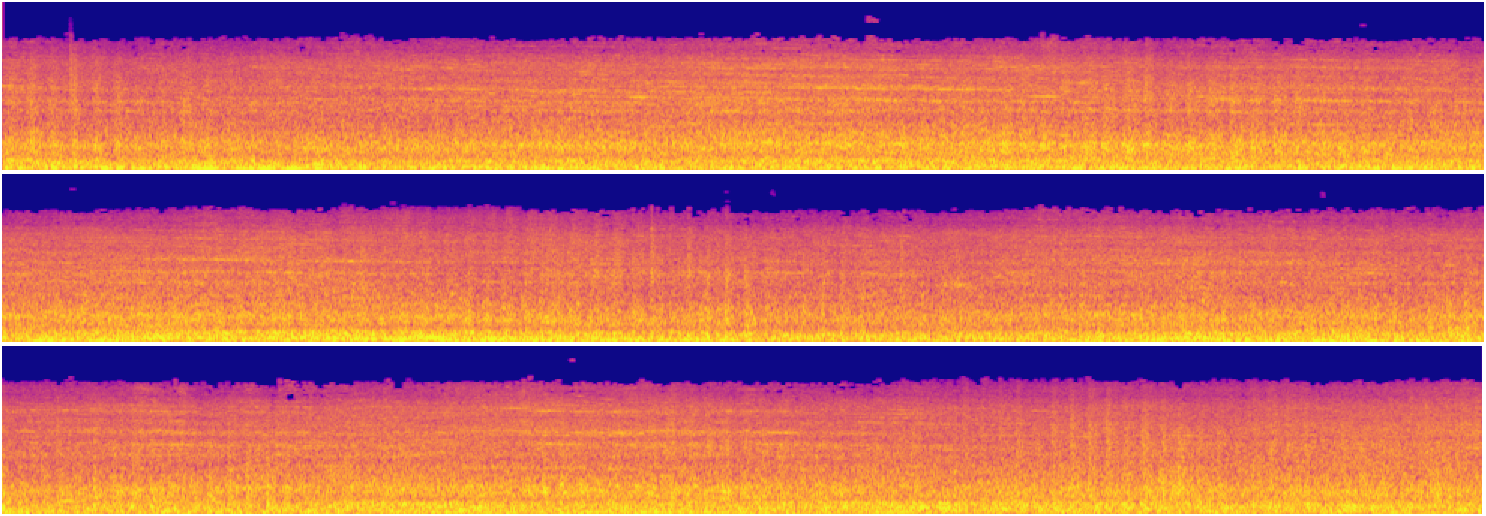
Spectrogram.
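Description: Union Pacific double-stack container freight train rolling steadily past, its wheels running on the rails.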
